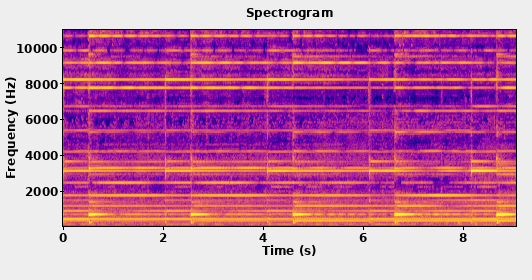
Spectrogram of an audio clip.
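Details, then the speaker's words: 1980s Leick solid-oak pendulum quartz clock, Tochigi Tokei movement, chiming 11 o'clock after reassembly: single clear metallic strikes about every two seconds, each ringing and fading evenly; normal mechanical gong chime. "nice natural sound of a real metal gong and unlike the electronic sounds that come from speakers they are not bad they are sometimes pretty good imitations of that natural sound"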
